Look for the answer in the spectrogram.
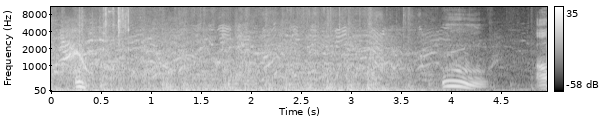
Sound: glasses crack

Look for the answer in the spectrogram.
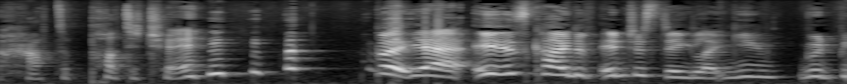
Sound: laughs heartily

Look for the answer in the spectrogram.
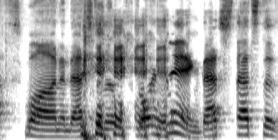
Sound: laughing

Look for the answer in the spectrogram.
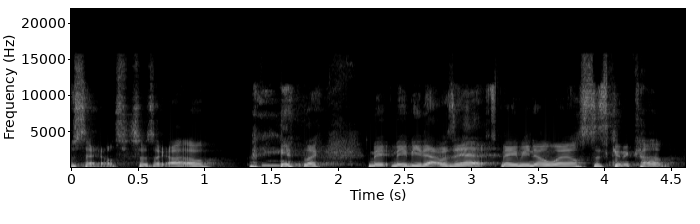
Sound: laugh

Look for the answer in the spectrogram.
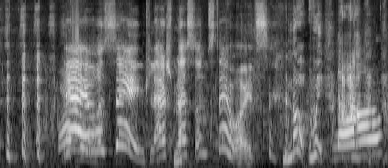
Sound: laughing; higher pitch; chuckles

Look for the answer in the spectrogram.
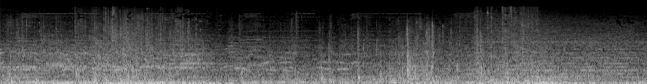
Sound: people screaming; ominous music

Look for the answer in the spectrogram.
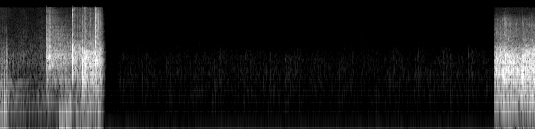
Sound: applause

